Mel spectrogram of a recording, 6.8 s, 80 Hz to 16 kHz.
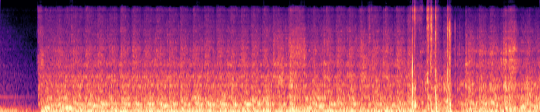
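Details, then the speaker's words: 1955 Chevy high-school car, bagged, being revived: the starter cranks the engine steadily for several seconds with no catch or firing. It cranks but won't start, and spark is confirmed with an inline tester. An earlier try gave one pop, possibly a backfire. "all right uh update so still not running still hasn't uh fired up"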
